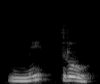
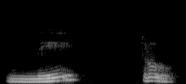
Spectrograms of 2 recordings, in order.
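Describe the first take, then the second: First: "metrô" in one go, loud on trô; stress on final syllable. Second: "metrô" split slowly into me, trô, loud; syllable-by-syllable stress. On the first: Teacher giving students an oxítona example, stress on final syllable. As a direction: say "metrô" louder, leaning on its last syllable. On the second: Teacher helping students find the strong syllable, syllable-by-syllable stress. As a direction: draw out "metrô" as two separate loud syllables. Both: Shown as a demonstration. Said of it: "Qual a sílaba mais forte?".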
